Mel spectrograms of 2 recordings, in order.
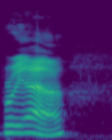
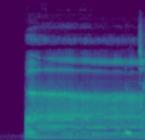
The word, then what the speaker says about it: Boreanaz: Because you got Danny Trejo, you got David how do you say his Boreanaz? – Name? – Boreanaz. – Boreanaz.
